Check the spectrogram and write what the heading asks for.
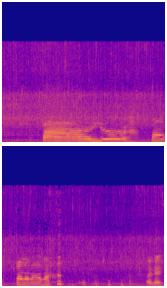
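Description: Garlic and lemon juice sizzling softly in melted butter in an Instant Pot's stainless inner pot on sauté. About a second in, a woman's voice sings one long, wavering note that slides down at its end, followed by a few shorter sung notes.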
